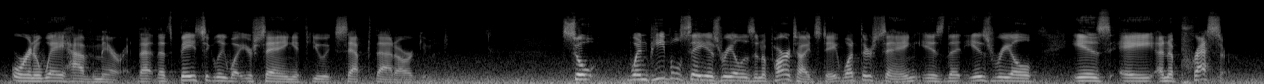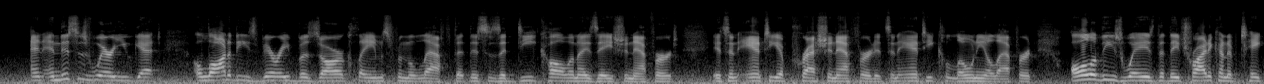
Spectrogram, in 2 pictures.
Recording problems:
wind noise on the microphone; occasional gusts; 20 dB below the speech

